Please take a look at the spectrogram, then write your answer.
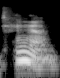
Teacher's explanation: has a long vowel because it ends in a voiced consonant, an N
